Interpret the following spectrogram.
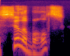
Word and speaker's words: syllable: So this little exercise teaches us that it's the first syllable in syllable that gets that extra accent or that extra stress, not syllable or syllable.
